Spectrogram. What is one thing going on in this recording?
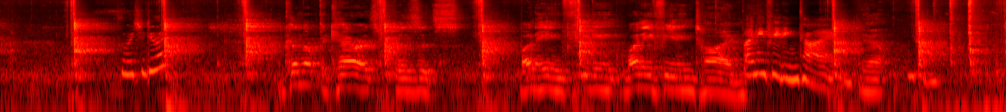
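A knife chops carrots on a wooden board.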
